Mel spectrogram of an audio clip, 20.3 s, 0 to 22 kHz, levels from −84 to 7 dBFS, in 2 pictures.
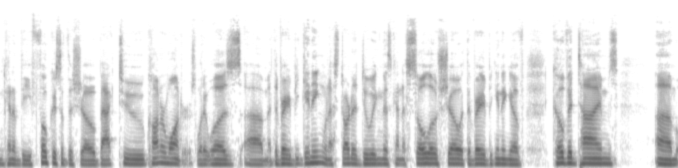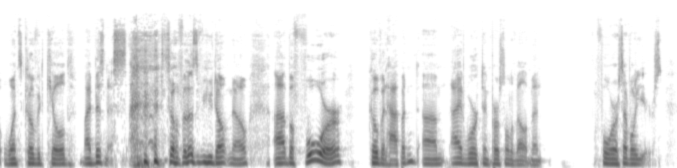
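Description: Nothing here calls for comment, since no technical faults turn up anywhere in this speech recording.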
